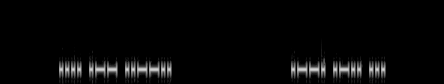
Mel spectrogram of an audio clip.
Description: Morse code, heard as a keyed tone, about 40 wpm, 700 Hz. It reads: HW? PLS
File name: IQE Course 3 - Lesson 89 - YAGI - Two Elements - 40wpm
